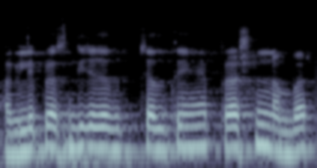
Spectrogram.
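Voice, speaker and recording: Mellow-voiced teacher explaining a poem. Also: mid-range voice, flat delivery, a little fast. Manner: paraphrases each verse line and tells students what to write. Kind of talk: explaining a poem and dictating worksheet answers.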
